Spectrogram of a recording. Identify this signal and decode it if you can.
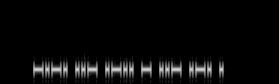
Morse code, heard as a keyed tone, about 40 wpm, 700 Hz. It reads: CULTURE
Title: Seven Letter Words - 40wpm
